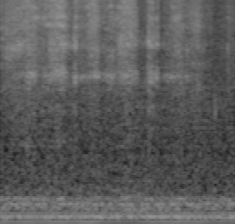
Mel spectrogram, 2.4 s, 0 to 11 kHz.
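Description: Yarn drawing over a 6 mm wooden crochet hook as single crochet stitches are worked: soft scratchy rubbing in short strokes, over a steady low hum.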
